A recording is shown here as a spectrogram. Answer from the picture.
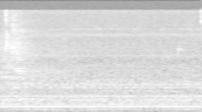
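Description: Quiet kitchen room tone with a faint steady low hum.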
